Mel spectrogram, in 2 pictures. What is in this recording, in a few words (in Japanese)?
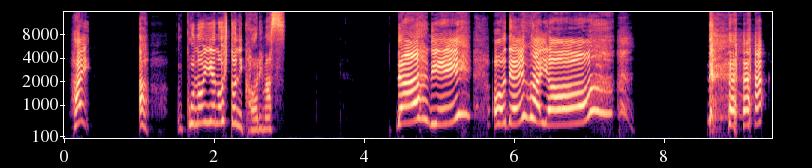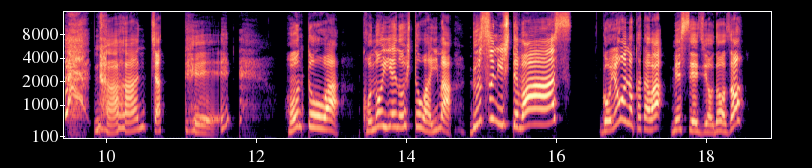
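おまけヴォイス「留守電編」; おまけヴォイス 津山菜々子; Ojousama Express original soundtrack vocal collection 1998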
